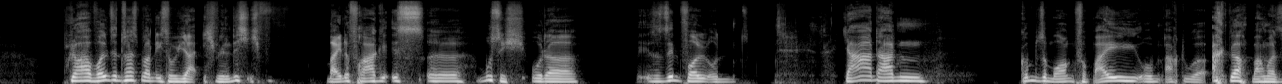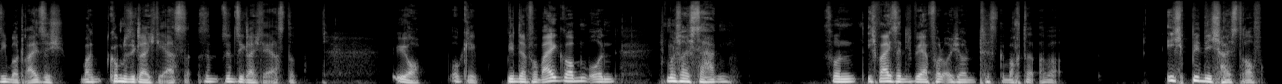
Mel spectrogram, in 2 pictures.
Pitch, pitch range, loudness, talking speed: 125 Hz, 105-150 Hz, -18 LUFS, 185 wpm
